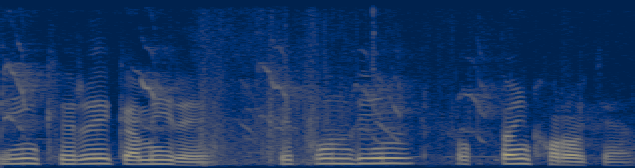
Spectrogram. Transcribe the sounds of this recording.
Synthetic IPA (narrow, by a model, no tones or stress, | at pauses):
iɲkʰəɾɯjkamiɾɛt̪epund̪inɔ̰k̚t̪ɔɲkʰɔɾɔt͡ʃa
